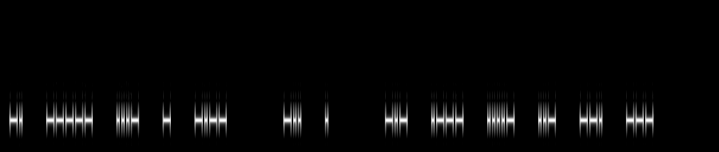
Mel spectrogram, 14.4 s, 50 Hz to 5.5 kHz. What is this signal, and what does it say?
Morse code, heard as a keyed tone, about 25 wpm, spaced as for 13 wpm, 600 Hz. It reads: N0VTY DE KJ4UGO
